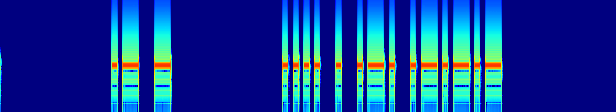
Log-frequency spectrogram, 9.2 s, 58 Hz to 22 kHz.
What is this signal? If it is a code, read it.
Morse code, heard as a keyed tone, about 15 wpm, 700 Hz. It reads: AT HER.
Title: 3x Word-Spacing - Sentences from Top 200 Words - 15wpm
